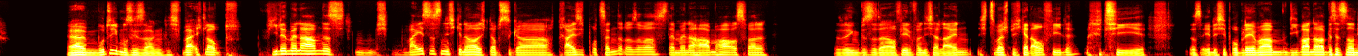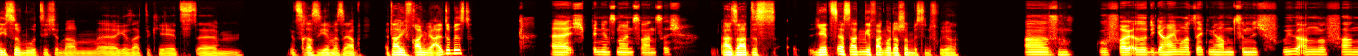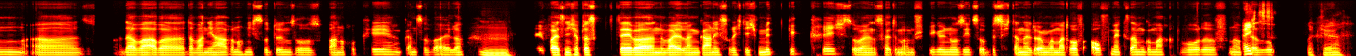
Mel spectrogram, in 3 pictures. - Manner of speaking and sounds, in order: snort
- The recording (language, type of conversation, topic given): German, podcast, Was war dein mutigster Stilwechsel und warum?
